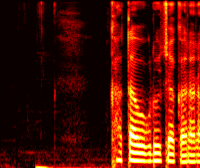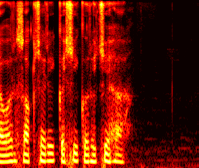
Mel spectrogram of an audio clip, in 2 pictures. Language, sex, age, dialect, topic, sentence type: Marathi, male, 46-50, Southern Konkan, banking, question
